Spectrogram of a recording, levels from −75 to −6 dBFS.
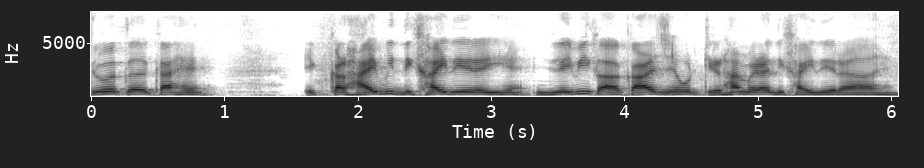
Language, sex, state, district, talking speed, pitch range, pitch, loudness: Hindi, female, Uttar Pradesh, Budaun, 215 wpm, 185-205 Hz, 200 Hz, -18 LUFS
